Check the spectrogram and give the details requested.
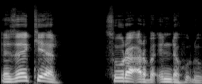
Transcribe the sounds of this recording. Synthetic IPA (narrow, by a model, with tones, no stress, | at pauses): ʔɛ˨ze˦kʲɪ˦jɐ˨l | suː˦ɽaː˨ʔa˨rba˨ʔɪ˦nda˨ɦʊ˦ɗu˦ʔ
